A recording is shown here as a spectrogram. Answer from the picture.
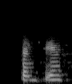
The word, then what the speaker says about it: Cynthia: Cynthia, C-Y-N-T-H-I-A.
